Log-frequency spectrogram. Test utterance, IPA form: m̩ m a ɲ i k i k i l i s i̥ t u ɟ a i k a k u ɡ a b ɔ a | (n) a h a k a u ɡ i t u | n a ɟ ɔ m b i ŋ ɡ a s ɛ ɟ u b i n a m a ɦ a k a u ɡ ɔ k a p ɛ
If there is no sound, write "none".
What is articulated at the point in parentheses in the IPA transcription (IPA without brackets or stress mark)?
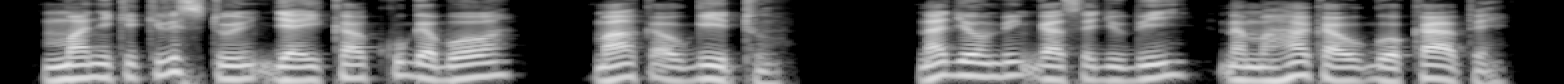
m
